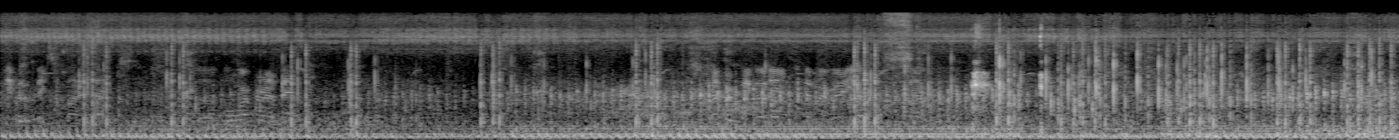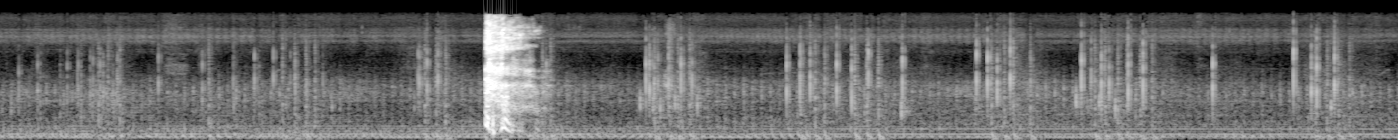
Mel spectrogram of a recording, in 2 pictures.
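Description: Footsteps crunch steadily on dry dirt.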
